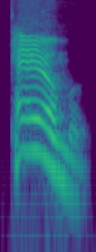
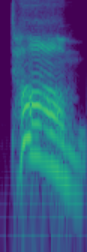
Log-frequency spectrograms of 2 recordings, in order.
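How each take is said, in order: First: The vowel is said as an 'a' sound. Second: The vowel is said as an 'o' sound. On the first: The speaker calls it right. "It's Tam" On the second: The speaker calls it wrong. "Tom with an O"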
